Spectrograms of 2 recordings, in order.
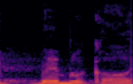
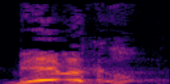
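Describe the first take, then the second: First: Said in the usual way. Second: BIBLICAL cried out high and loud; high, loud imitated pulpit cry on "Biblical"; fired-up preacher. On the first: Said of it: "he didn't say biblical". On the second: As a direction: belt "Biblical" like a gospel preacher. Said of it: "he didn't say biblical. He said".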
